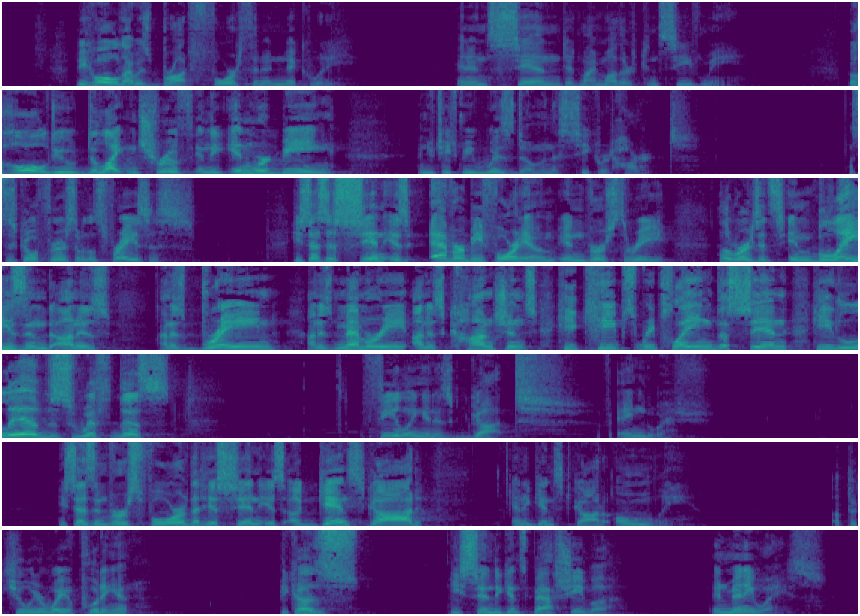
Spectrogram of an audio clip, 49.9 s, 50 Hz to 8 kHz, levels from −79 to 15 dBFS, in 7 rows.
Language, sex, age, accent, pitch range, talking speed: English, male, 30-49, American, 130-200 Hz, 135 wpm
